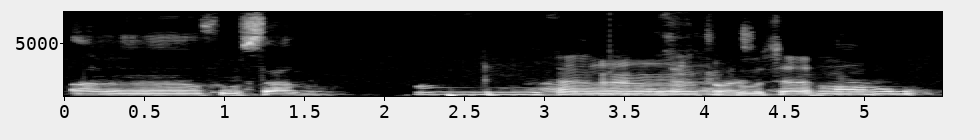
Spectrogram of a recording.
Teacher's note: یہاں پہ نون کو چھپا کے پڑھیں گے نا، اخفاء کا قاعدہ ہے. نون ساکن تنوین کے بعد اخفاء میں سے آ جائے تو انفسہم.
